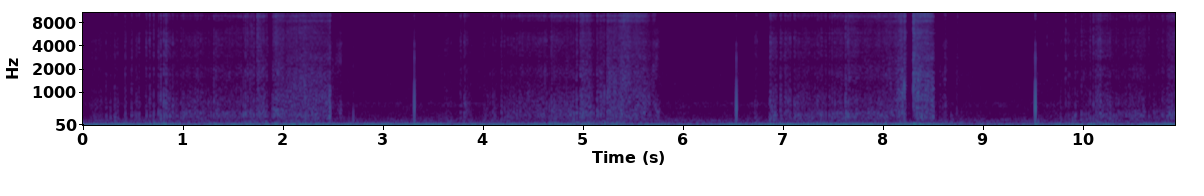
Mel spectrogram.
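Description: Two small, hollow white plastic ping pong balls are held together and rubbed and scraped against each other with the fingers. Bursts of dry, bright, scratchy friction are broken by brief sharp clicks, over a steady low hum.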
